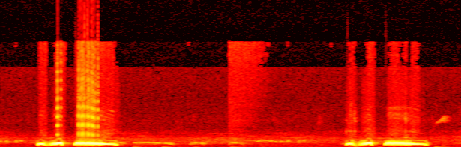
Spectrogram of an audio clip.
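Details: Spotted dove decoy bird calling to provoke wild doves; two loud cooing phrases about four seconds apart, each a short double note followed by a longer, hoarse, falling coo, with near silence between.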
